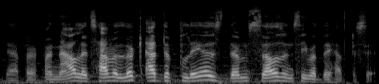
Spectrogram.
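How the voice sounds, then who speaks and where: A man's voice: a little high, expressive, a little fast, fairly bright tone, faint music behind. A man hosting a live esports broadcast from the desk.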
